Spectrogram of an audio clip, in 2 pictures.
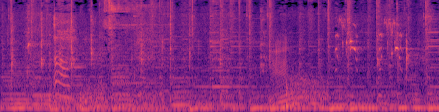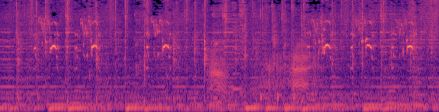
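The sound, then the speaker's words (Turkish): Young eagle chicks call from a nest in repeated shrill, rising chirps that come in bursts, layered over a dense, steady background of sound. “Bir kartal yuvası. Şanslı günümdeyim. Bu yavru kartalları yüzlerce akçeye satabilirim.”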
